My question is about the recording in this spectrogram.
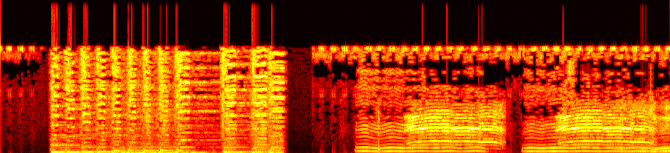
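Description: Goats bleating: a few loud, drawn-out, wavering bleats with a nasal, buzzy tone. No one speaks.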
